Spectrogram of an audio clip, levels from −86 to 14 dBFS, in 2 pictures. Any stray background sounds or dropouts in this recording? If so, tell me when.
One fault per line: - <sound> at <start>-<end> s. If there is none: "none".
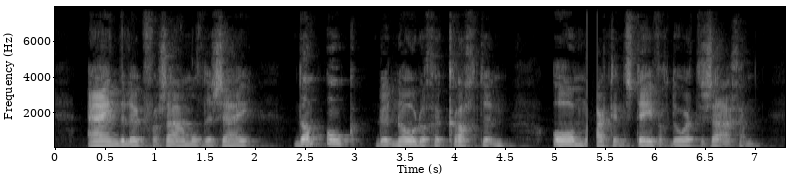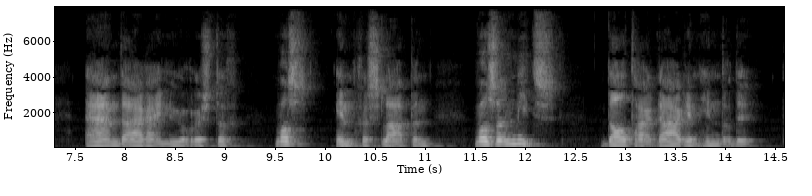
- dropout at 5.3-5.4 s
